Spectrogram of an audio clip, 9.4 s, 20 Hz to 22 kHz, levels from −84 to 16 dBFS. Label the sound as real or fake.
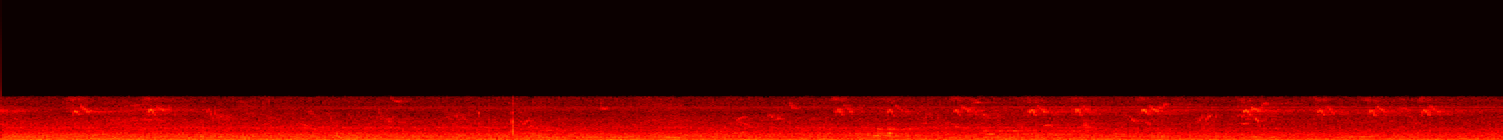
real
